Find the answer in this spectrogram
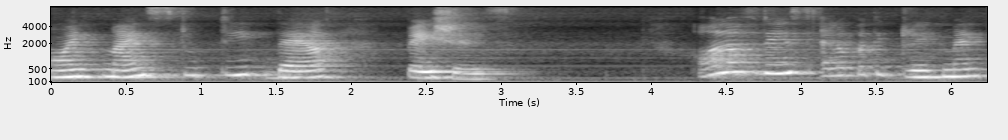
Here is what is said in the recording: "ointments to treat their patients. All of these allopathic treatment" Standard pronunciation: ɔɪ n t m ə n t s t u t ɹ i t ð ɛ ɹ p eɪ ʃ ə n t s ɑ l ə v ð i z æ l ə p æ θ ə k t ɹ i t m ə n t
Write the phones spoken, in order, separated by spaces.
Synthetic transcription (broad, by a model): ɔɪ n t m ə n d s t u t i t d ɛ ɹ p eɪ ʃ ə n t s ɑ l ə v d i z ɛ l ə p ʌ t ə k t ɹ i t m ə n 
